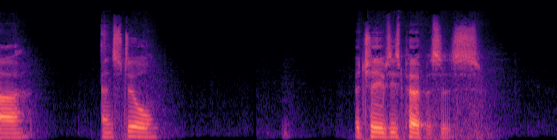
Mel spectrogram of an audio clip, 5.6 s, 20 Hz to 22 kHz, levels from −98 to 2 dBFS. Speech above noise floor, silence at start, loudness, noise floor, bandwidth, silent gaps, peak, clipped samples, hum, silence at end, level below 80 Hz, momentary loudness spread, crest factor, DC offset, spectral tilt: 49 dB; 0 s; -28 LUFS; -77 dBFS; 14 kHz; none; -6 dBFS; under 0.1%; none; 0.75 s; -64 dBFS; 15 LU; 24 dB; under 0.1%; -3.5 dB/octave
